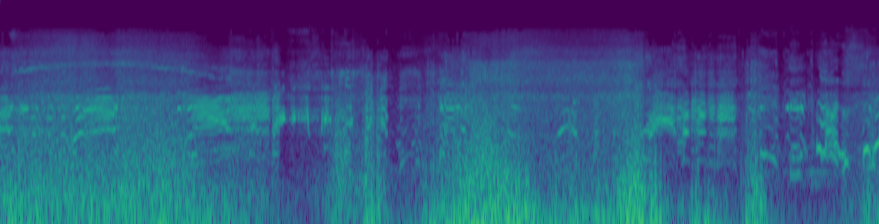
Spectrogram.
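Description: Two teenage riders on a slingshot ride shrieking with laughter, their voices wavering and shaking, with wind rushing over the onboard camera's microphone.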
